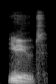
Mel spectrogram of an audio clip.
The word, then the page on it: ute: British English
